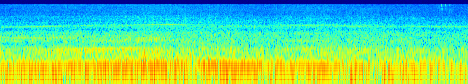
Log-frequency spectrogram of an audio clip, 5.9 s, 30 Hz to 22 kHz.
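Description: A 2020 Kawasaki Z900 motorcycle ridden in fifth gear, with a loud, steady engine drone and low rumble under constant wind noise, close up and without talk.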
